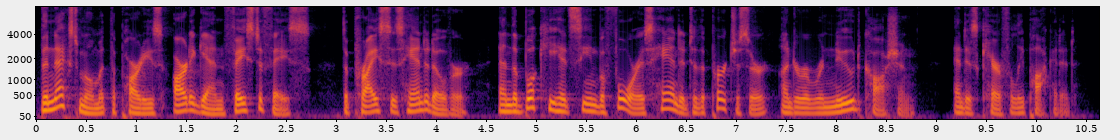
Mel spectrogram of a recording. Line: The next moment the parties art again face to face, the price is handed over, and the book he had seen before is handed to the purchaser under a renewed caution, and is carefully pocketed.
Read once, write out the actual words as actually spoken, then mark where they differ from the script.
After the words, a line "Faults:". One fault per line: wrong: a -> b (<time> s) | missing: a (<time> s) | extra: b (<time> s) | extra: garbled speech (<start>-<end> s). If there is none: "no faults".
The next moment the parties art again face to face, the price is handed over, and the book he had seen before is handed to the purchaser under a renewed caution, and is carefully pocketed.
Faults:
no faults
